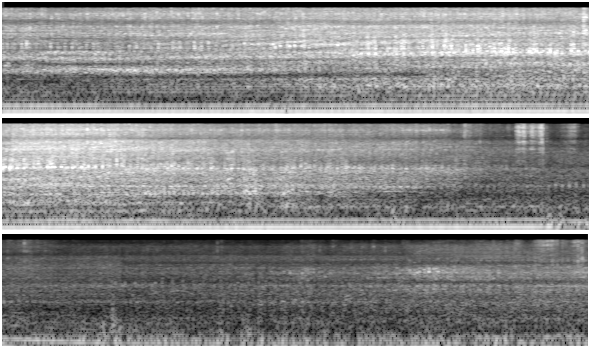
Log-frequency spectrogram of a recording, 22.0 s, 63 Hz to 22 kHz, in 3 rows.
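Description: A Ferguson TEF20 tractor's four-cylinder diesel engine pulling a plough: a loud, steady, low engine sound at close range that drops away about two-thirds of the way through, leaving a fainter, rougher engine sound.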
